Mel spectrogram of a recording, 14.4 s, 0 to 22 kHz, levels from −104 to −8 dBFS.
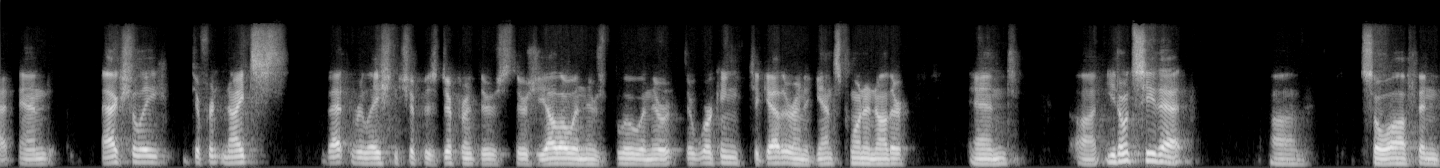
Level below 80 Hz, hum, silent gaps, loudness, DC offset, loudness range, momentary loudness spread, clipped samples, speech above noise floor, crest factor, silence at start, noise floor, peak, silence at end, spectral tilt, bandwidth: -72 dBFS; none; none; -25 LUFS; under 0.1%; 3 LU; 12 LU; under 0.1%; 65 dB; 16 dB; 0 s; -90 dBFS; -8 dBFS; 0 s; -5.5 dB/octave; 12 kHz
